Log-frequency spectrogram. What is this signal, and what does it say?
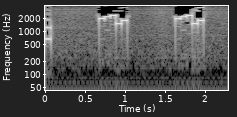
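Five-tone selective call (ZVEI), heard as quick runs of five tones, tones of about 70 ms. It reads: 89057 89057
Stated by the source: ZVEI five-tone selective call 89115 received by SDR.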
